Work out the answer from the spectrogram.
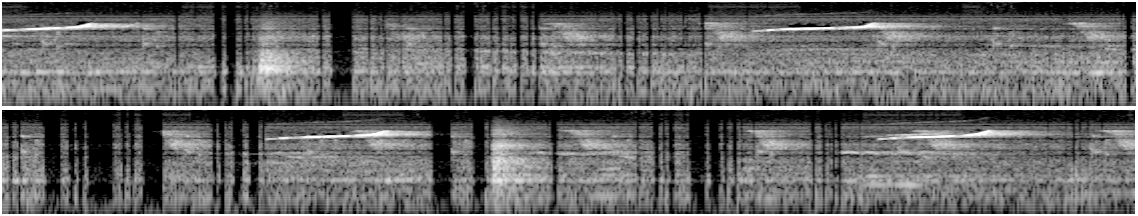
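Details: A perched Oriental magpie-robin singing in a garden, cultivation or scrubland habitat, giving clear, rising whistled phrases about every three seconds, each ending in a sharp flourish, over a faint hum of insects.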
